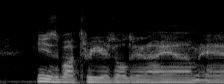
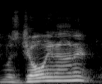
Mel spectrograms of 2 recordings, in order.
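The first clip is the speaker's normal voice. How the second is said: higher, louder imitated questioning; retold interrogation; 6 semitones higher, 8 dB louder than usual. Cop asking whether friend was involved, pressing question.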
